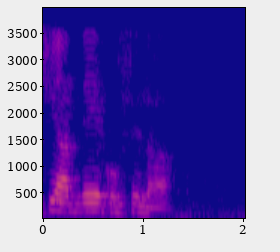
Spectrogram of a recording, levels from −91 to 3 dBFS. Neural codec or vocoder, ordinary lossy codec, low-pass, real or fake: none; Opus, 64 kbps; 3.6 kHz; real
